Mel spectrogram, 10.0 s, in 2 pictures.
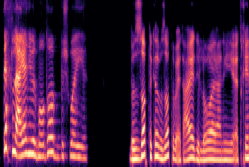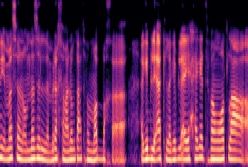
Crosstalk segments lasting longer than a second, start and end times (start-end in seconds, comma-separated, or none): none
